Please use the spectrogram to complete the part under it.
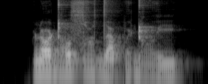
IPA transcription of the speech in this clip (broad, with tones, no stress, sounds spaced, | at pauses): ɳ ɔ˦ ɖ ə̤˦ lʲ zˤ ə̤˦ d a˨ p ə̤˦ ɖ ɔ̤˦ j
